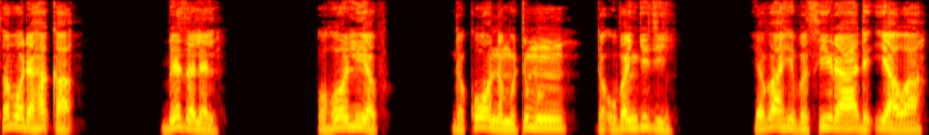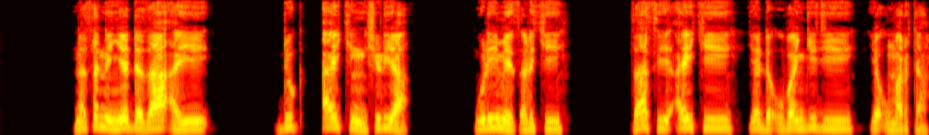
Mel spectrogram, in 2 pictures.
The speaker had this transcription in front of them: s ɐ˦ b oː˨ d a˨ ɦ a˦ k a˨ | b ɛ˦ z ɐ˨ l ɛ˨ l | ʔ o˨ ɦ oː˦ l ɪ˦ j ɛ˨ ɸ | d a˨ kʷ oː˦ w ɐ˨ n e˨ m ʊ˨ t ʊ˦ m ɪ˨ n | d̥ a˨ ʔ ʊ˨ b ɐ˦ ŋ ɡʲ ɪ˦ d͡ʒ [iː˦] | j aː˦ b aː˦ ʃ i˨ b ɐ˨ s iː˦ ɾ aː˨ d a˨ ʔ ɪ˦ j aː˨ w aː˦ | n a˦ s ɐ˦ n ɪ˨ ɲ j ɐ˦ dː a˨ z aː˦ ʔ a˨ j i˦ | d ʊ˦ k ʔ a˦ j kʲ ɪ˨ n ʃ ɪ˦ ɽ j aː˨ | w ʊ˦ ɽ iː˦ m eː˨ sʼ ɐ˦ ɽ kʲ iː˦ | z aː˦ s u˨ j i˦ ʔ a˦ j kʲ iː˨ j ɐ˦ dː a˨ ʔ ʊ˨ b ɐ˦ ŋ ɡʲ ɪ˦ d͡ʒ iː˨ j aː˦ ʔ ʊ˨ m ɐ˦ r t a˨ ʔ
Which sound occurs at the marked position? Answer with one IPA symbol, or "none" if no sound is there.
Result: iː˨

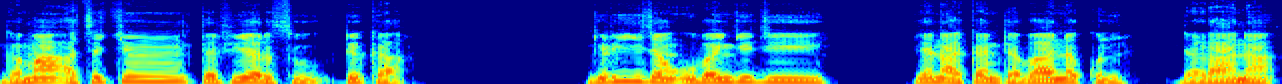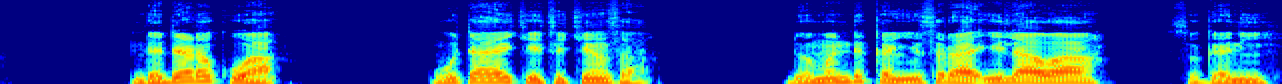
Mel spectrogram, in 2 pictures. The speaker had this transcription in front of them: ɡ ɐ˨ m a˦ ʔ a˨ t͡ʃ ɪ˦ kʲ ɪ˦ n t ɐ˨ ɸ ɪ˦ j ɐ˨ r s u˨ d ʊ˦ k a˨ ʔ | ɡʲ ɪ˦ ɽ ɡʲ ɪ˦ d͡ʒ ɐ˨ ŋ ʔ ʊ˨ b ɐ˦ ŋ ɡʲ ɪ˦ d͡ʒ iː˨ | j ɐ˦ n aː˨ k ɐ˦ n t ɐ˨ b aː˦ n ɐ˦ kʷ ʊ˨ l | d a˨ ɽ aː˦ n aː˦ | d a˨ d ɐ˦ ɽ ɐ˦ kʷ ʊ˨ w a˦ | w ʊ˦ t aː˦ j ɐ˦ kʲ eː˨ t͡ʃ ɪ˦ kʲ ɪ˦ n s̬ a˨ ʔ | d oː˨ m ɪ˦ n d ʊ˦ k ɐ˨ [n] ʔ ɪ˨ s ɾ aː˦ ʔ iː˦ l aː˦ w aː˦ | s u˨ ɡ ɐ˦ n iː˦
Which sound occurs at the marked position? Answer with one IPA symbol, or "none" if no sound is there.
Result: ŋ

